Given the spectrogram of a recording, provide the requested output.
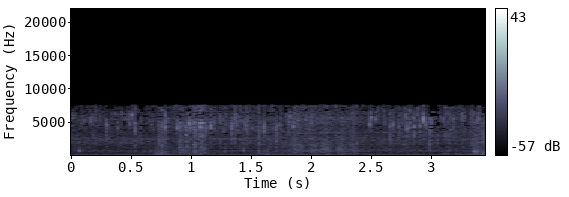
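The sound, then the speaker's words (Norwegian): Fish and bacon frying in a pan, a steady hiss of sizzling fat with scattered crackles and pops throughout, fairly loud and with no voices over it. “Å, oh, så er lyden igjen, da.”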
